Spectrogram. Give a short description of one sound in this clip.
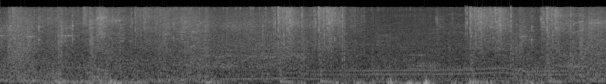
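A game car engine hums and boosts with a whooshing roar.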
